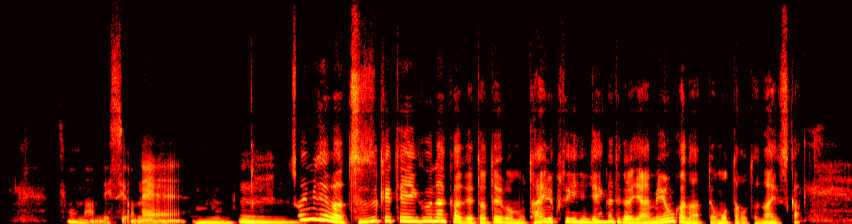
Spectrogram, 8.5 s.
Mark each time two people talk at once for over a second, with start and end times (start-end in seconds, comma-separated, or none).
none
